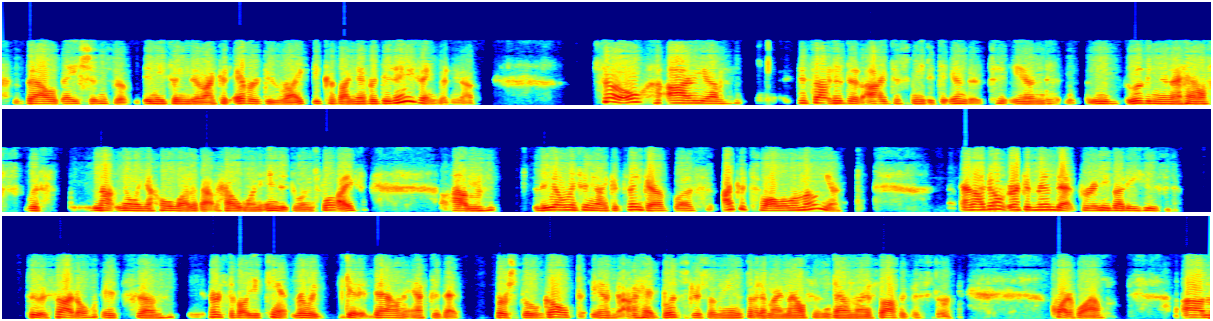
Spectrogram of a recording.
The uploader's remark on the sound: Monday Noon Phone Speakers Series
